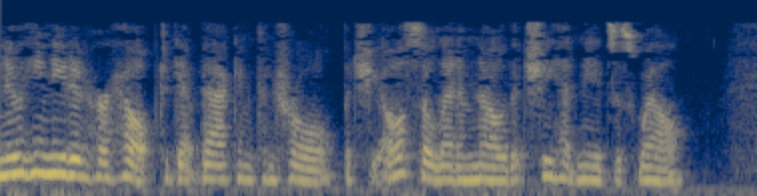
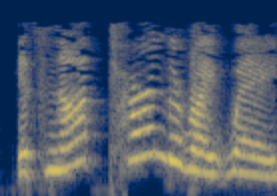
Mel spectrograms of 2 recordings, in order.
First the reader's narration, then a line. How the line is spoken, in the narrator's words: he screamed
